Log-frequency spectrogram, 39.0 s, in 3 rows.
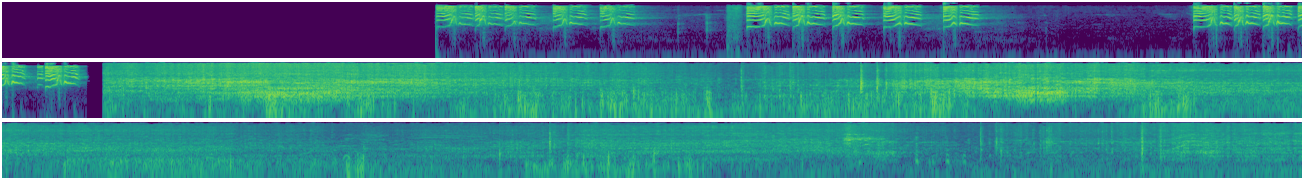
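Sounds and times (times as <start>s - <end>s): squeaky toy squeaking: 4.4s - 6.6s, 7.4s - 10.0s, 11.9s - 13.9s
skateboard rolling over asphalt: 14.0s - 39.0s.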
